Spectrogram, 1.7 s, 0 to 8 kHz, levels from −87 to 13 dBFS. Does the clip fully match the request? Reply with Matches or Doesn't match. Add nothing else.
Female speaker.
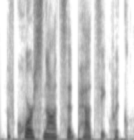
Matches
